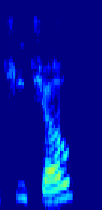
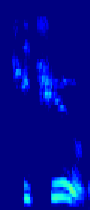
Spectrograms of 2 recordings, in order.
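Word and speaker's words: Chouinard: Did you just say Chicho? – Is that how you say it? – Chichu. Chichu. The Chichu train.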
